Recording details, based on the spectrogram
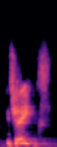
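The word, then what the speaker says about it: JVKE: It's Jake.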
